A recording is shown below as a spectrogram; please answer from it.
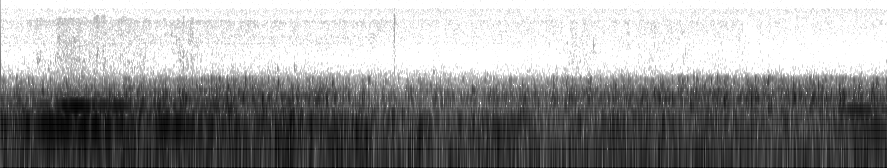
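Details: Whale song: steady low moaning tones held for about two seconds, with a fainter higher tone above, over a constant rushing, rumbling background.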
